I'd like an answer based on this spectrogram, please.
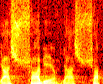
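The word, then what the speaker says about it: ישב: 히브리 말 S 발음이 신 발음이 있고 쉰 발음이 있거든요. 그런데 이 야샵은 쉰 발음을 써야 되는데 야샵이에요.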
